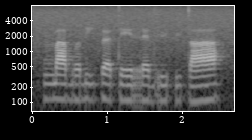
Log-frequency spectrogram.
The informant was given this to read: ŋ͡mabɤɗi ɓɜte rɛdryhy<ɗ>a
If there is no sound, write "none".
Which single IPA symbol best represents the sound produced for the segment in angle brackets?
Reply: t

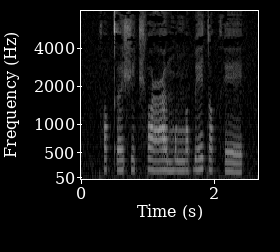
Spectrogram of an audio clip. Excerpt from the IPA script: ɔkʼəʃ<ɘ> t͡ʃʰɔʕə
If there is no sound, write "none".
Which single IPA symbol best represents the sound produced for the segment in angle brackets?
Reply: ɘ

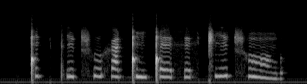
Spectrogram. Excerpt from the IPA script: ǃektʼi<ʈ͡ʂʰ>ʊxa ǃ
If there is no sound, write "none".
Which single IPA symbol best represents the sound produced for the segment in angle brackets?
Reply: ʈ͡ʂʰ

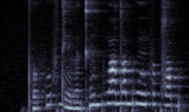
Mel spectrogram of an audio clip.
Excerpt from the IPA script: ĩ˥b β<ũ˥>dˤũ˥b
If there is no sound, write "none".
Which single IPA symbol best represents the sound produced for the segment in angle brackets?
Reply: ũ˥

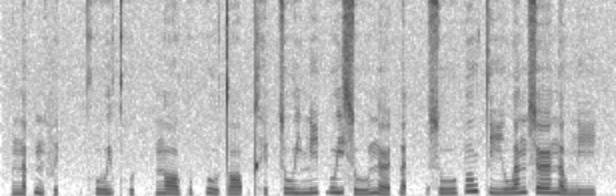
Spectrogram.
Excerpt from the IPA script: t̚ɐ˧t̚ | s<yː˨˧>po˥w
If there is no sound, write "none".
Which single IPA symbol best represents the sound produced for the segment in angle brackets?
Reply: uː˨˧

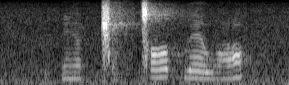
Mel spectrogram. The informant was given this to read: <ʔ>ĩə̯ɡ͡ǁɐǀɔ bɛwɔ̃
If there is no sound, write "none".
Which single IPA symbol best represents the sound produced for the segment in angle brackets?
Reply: ʔ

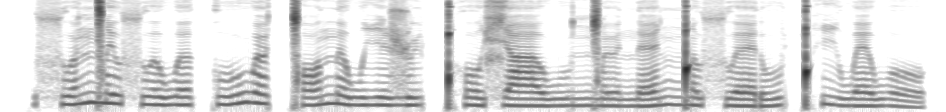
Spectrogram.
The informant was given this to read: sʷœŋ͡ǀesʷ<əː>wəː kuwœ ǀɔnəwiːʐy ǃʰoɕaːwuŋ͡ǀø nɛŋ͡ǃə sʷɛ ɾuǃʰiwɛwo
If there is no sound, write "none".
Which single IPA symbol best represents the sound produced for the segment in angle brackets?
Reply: əː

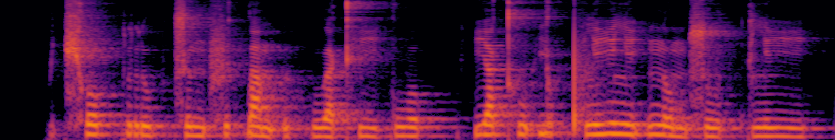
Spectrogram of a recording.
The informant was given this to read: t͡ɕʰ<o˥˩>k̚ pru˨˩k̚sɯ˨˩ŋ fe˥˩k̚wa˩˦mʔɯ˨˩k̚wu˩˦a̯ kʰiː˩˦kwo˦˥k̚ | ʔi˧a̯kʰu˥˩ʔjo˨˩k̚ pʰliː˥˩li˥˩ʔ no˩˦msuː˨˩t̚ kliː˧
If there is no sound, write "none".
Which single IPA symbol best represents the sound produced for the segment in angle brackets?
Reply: o˥˩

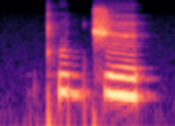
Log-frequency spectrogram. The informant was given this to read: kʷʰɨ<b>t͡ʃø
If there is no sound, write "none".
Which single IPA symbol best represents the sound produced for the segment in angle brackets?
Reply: b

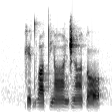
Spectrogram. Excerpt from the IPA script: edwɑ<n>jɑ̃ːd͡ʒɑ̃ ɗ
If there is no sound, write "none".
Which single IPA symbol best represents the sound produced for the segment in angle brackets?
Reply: t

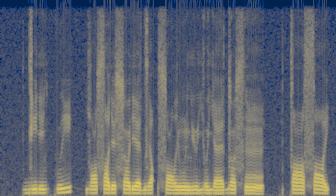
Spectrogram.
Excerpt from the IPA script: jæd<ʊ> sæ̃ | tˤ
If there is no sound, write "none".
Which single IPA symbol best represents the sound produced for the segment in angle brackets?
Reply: ɔ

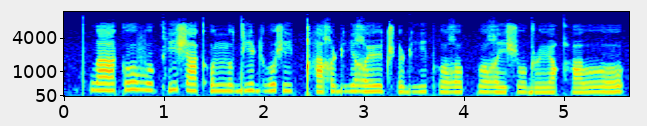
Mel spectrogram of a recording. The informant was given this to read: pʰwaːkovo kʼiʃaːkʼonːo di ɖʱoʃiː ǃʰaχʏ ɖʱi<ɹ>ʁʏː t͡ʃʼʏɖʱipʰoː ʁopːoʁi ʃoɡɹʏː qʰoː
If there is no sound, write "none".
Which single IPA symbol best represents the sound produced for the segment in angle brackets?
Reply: none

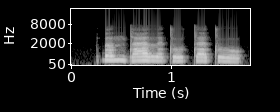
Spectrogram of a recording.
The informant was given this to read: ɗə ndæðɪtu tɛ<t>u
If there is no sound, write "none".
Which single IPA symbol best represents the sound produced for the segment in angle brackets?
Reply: t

